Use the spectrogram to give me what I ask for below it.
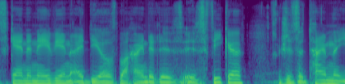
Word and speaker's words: fika: And that name, Fika, am I saying it right? – No, Fika. – Fika. – Yeah, it's Swedish for coffee.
